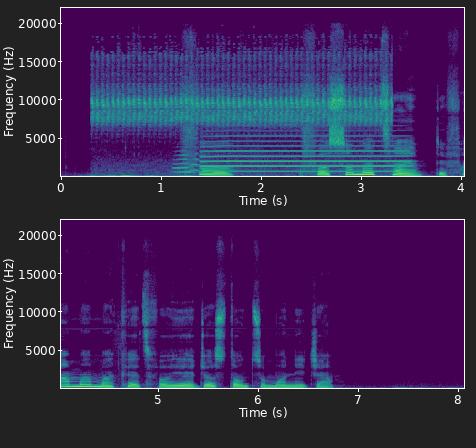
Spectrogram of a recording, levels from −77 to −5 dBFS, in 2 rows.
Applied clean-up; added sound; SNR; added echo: none; Trumpet + Cricket; 3 dB; none.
